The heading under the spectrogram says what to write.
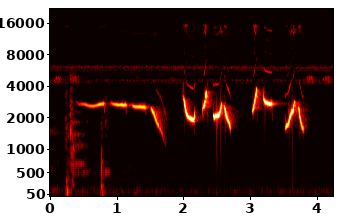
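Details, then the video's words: Loud pied triller (sirtu) calling for a rival: a long level whistle that slides down at the end, then a quick run of looping, up-and-down whistled phrases. A couple of soft knocks come early on. "Suara Burung Sirtu/Cipoh Gacor Memanggil Lawan Bikin Emosi"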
